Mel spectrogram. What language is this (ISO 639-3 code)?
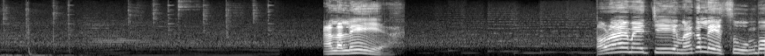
tha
